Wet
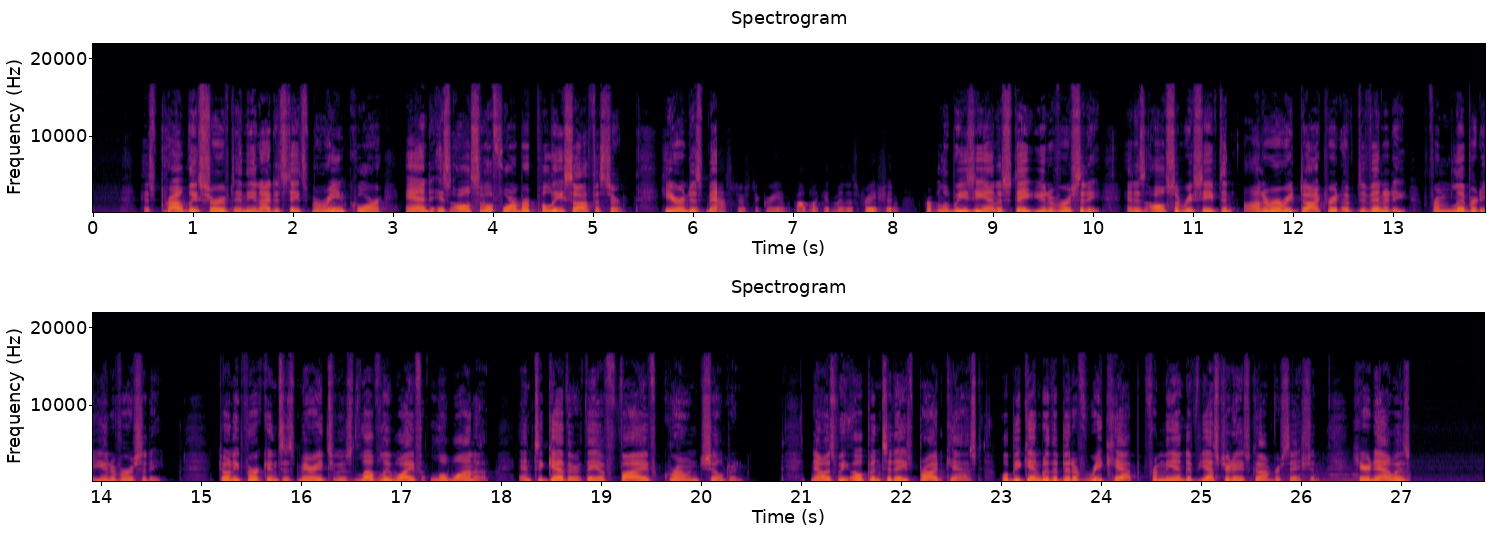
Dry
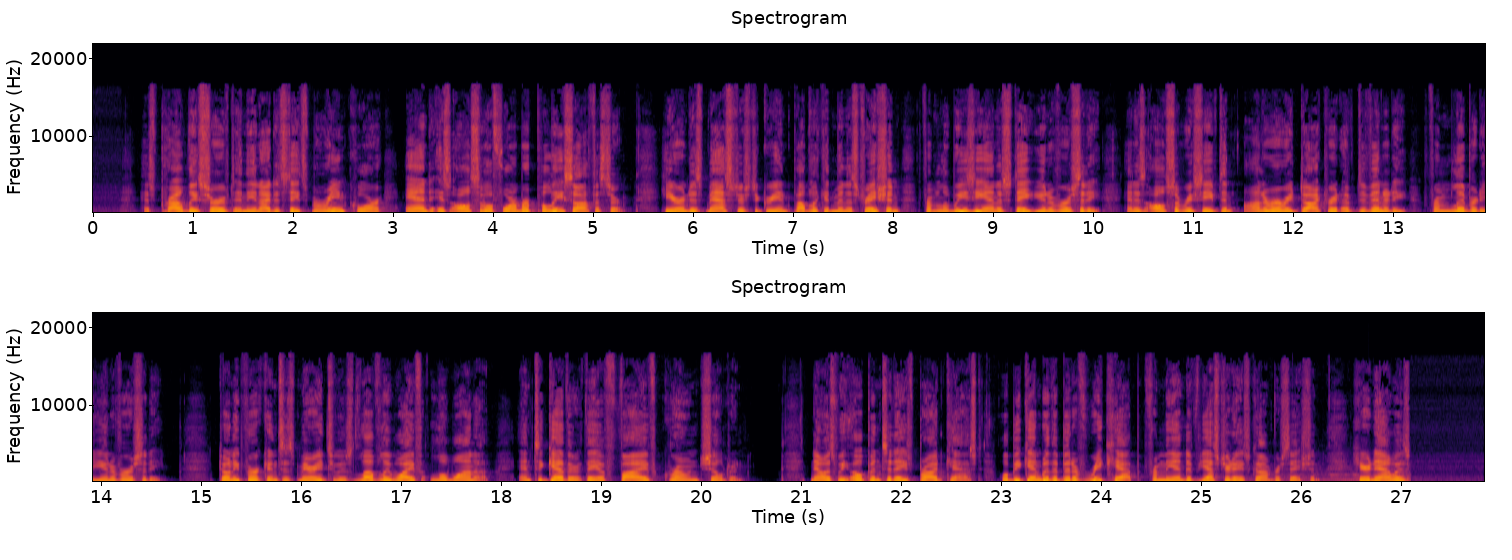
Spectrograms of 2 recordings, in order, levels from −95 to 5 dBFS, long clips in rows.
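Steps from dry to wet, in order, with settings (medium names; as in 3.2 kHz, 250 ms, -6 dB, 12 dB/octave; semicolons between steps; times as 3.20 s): 6.24–8.46 s: two resonant band-passes 740 Hz, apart 1.3 oct; trim -9 dB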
